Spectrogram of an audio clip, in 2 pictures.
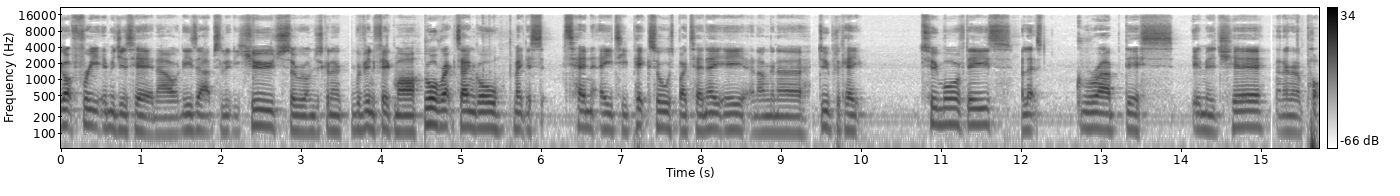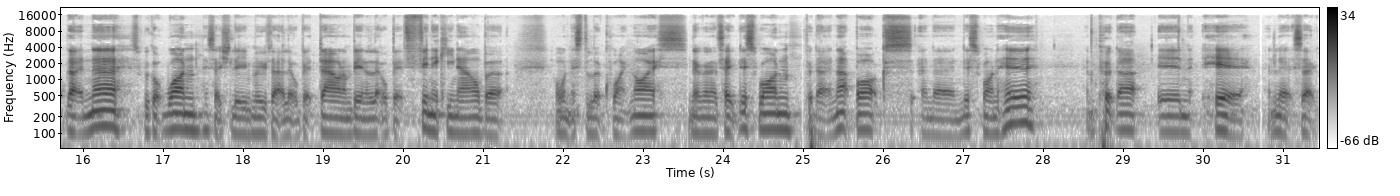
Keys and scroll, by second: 9.4 super+v, 11.6 super+c, 11.8 super+v, 15.1 super+c, 15.5 super+v, 25.0 super+v, 27.9 super+c, 28.6 super+v, 29.7 super+v.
